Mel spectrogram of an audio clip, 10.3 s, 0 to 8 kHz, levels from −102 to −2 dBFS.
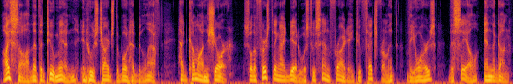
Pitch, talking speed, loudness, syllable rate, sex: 95 Hz, 230 wpm, -22 LUFS, 4.8 syllables/s, male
